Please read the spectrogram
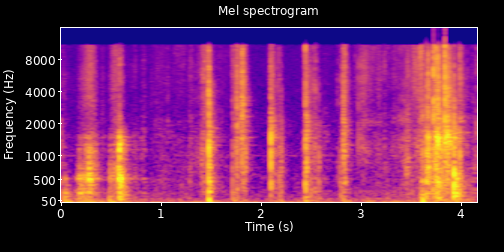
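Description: Tarot cards being shuffled by hand: a series of short, separate snaps and taps of the cards, with a quicker flurry near the end.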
